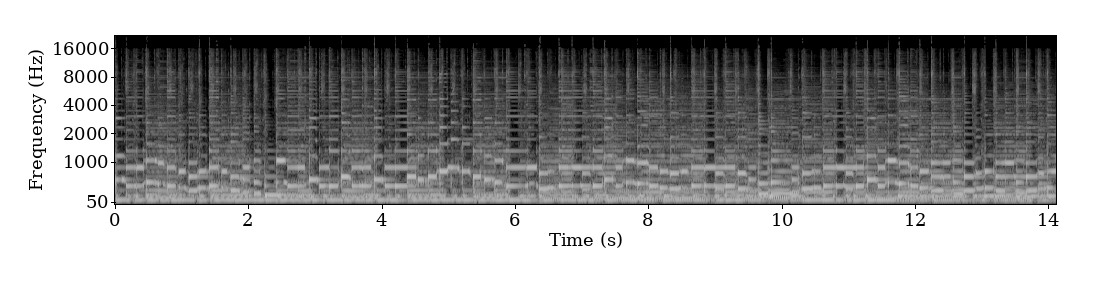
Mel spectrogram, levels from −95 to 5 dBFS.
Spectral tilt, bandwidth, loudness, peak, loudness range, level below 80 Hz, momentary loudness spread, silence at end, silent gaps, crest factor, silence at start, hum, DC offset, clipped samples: -6.5 dB/octave; 16.5 kHz; -26 LUFS; -10 dBFS; 1 LU; -56 dBFS; 2 LU; 0 s; none; 14 dB; 0 s; none; under 0.1%; under 0.1%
